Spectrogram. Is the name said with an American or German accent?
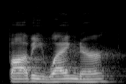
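American. It is said with an American accent.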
